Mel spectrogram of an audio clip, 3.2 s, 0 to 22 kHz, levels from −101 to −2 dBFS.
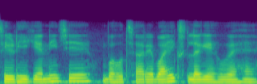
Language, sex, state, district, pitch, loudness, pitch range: Hindi, male, Jharkhand, Ranchi, 125 Hz, -16 LUFS, 125-145 Hz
